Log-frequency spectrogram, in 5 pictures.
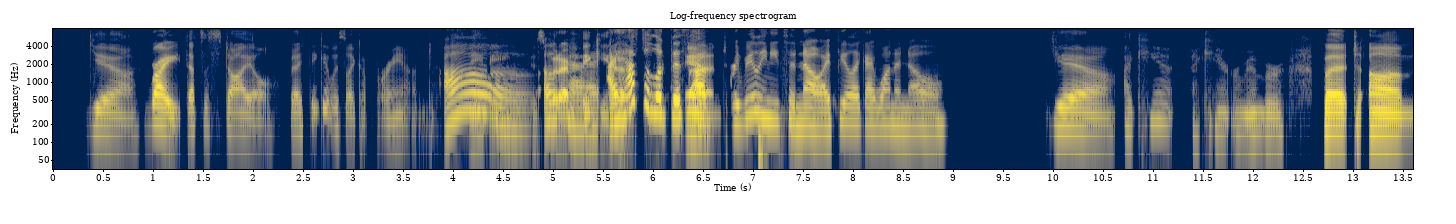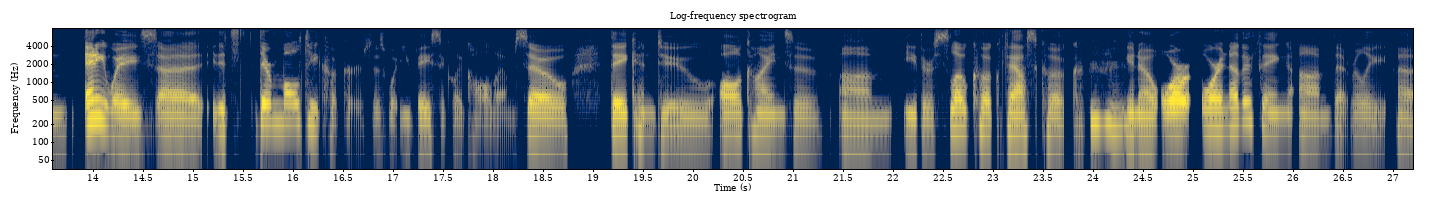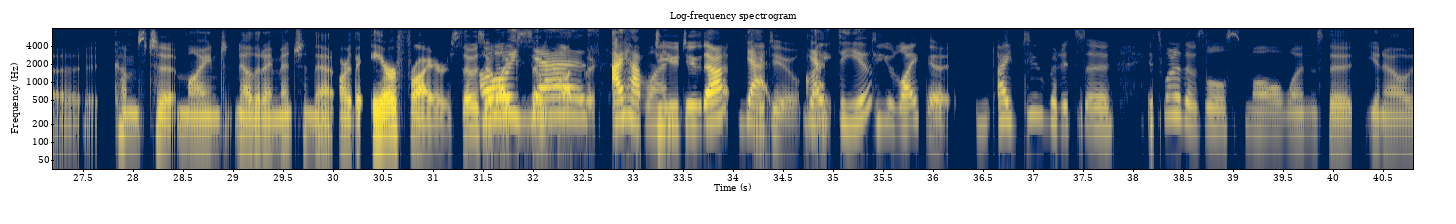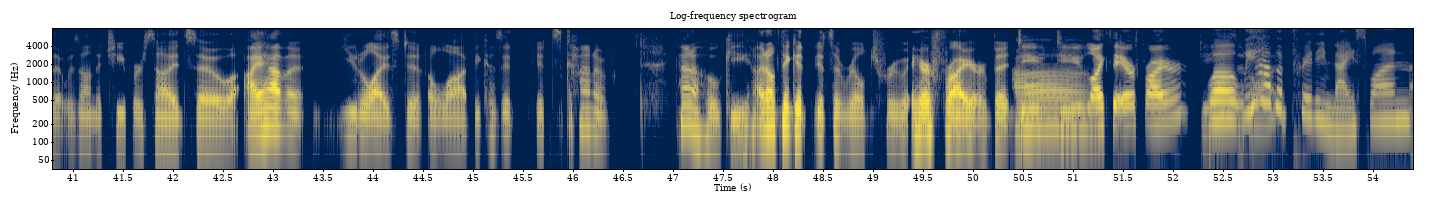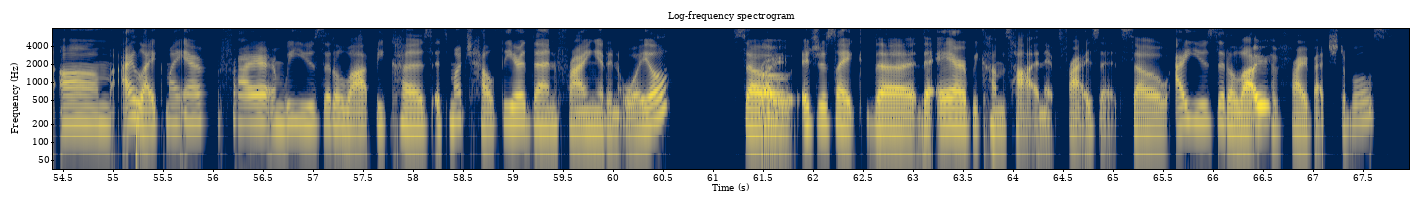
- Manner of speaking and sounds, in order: stressed: "air"; laughing while speaking: "air"; drawn out: "Oh"; other background noise
- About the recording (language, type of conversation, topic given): English, unstructured, What is something surprising about the way we cook today?
- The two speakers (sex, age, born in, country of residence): female, 30-34, United States, United States; female, 65-69, United States, United States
